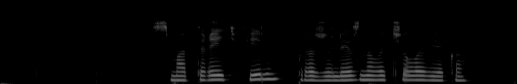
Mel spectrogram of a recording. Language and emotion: Russian, neutral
